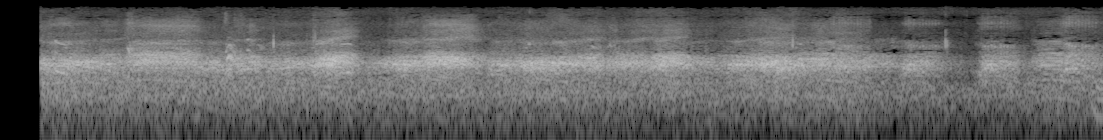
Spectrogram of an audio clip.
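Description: A large flock of crows cawing together at their roost, many calls overlapping into a continuous din.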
